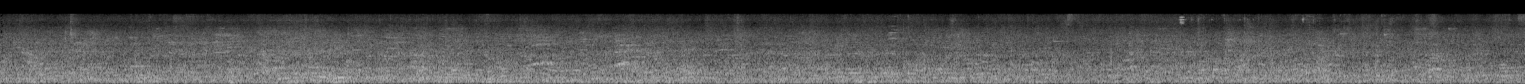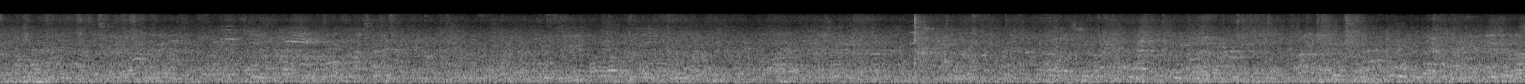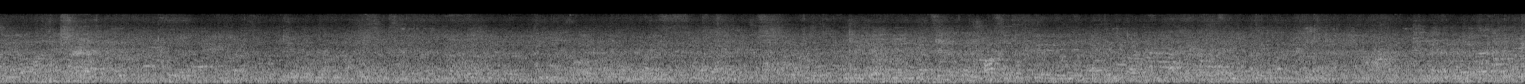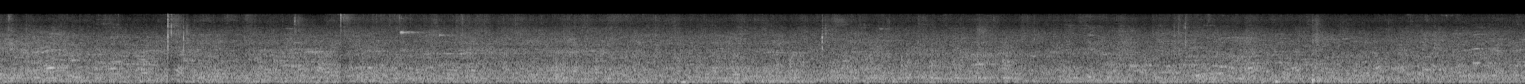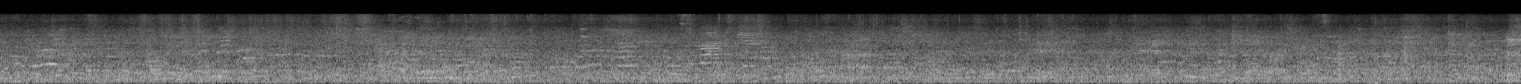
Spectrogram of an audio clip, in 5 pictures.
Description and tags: Recorded in Heathrow Airport terminal 3 departure lounge with a Canon D550.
